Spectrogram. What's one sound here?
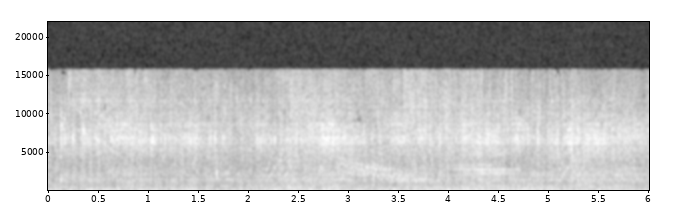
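Ink splatters and sprays in a fast video game.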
